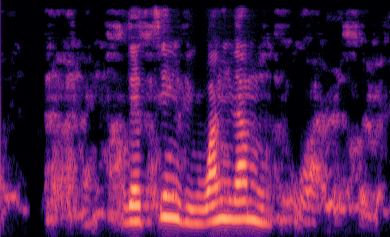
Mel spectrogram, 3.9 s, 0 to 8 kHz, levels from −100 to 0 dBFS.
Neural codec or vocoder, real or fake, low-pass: codec, 16 kHz, 4.8 kbps, FACodec; fake; 7.2 kHz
